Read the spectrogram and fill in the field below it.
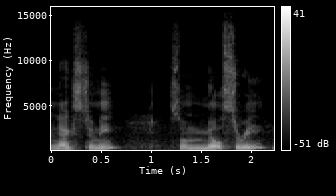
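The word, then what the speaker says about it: Milcery: next to me so mil sorry is how you pronounce it this would be a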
